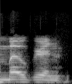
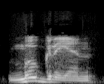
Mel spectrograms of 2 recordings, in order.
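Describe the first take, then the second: First: The name is said with an American pronunciation. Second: The name is said with a Swedish pronunciation. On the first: "We call it Mogren" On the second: "the Swedes pronounce it Mugrien"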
